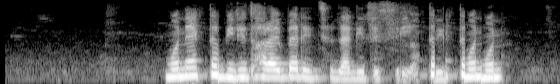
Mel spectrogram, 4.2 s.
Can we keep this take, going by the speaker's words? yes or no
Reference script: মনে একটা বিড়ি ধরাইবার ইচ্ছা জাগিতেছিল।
no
